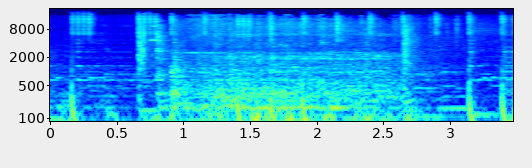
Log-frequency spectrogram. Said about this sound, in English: Doors closing.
